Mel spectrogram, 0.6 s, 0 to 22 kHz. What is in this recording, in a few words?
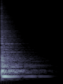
FING C#4, VIOLIN; Xsample VOL-5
